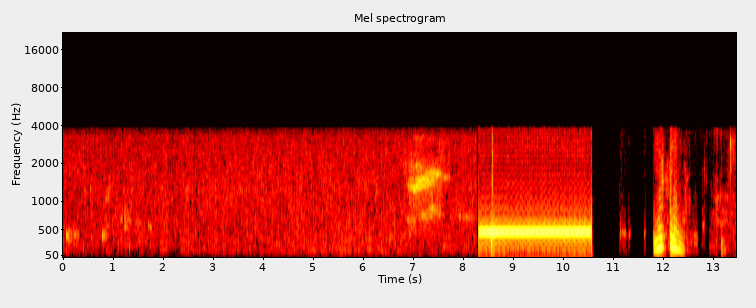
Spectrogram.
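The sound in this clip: A telephone line tone plays during a call transfer, one steady mid-pitched tone holding for about two seconds. Brief chirping sounds come just before and just after it, with near silence earlier.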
